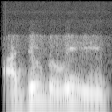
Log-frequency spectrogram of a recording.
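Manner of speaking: muffled and faint, mic covered. Real, not acted. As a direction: voice smothered and far off. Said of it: "you sound muffled".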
